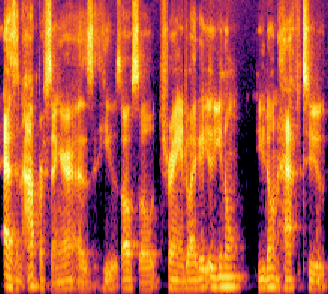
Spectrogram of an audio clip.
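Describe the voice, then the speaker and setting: A man's voice: low-pitched, a little fast. A man being interviewed over a video call, talking casually and animatedly, laughing often and acting out what he said. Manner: animated, laughs often, quotes himself in lively bursts. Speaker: interview guest, stage actor and singer.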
